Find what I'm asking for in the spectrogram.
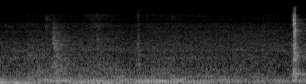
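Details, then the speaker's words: Toyota Etios alternator pulley one-way clutch, turned by hand: a few sharp, uneven clicks as the clutch slips instead of gripping its teeth, an intermittent fault causing engine-side noise; fix is replacing the alternator pulley. "ഈ സൗണ്ടാണ് വരുന്നത്. ഉണ്ടോ സ്ലിപ്പാവുകയാണ്, അത് കറക്റ്റായിട്ട് teeth പിടിക്കുന്നില്ല."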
